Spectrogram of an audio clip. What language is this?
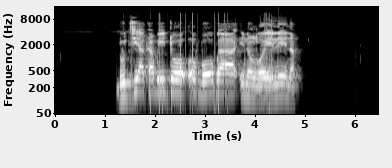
Batanga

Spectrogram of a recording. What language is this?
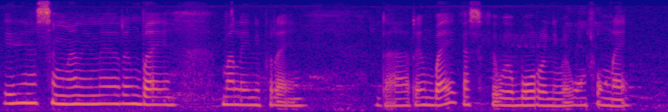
Bodo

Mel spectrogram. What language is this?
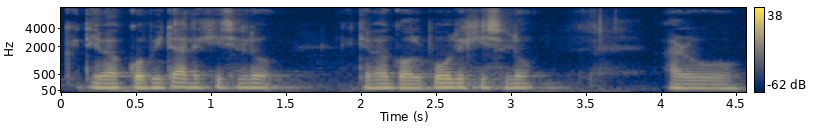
Assamese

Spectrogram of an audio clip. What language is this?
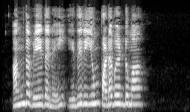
Tamil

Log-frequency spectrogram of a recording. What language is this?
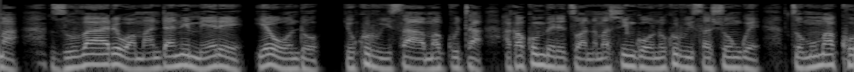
Shona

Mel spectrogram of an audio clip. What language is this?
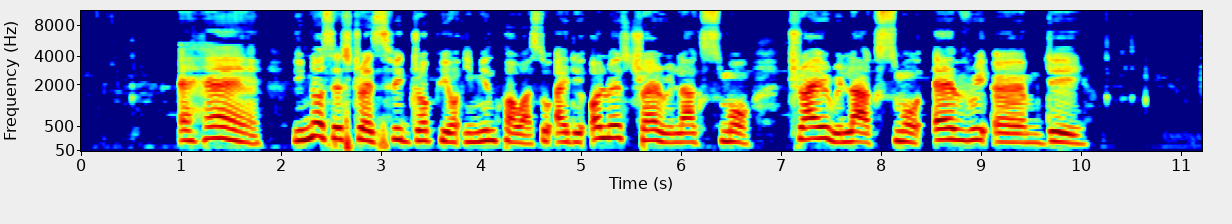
Nigerian Pidgin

